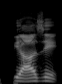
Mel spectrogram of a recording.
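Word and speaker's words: Piaget: तो मैंने आपको बताया जो पियाजे इसको टी साइलेंट रहता है।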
